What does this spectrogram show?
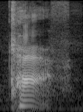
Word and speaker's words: calf: Is there an ul? Some people could say calf. Maybe you'll be understood, but calf, as a lot of people pronounce it, and I think most native speakers pronounce it, probably just ending in an F.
